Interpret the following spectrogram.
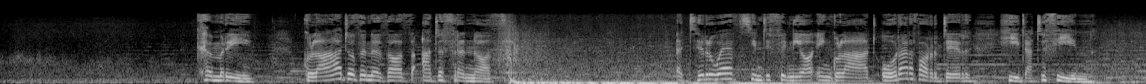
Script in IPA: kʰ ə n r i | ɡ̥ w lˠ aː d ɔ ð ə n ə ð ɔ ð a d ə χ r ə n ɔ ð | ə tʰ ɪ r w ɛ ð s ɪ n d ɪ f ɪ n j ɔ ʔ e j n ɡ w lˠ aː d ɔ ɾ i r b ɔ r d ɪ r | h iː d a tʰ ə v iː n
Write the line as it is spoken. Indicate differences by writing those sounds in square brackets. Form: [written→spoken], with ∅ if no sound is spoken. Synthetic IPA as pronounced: kʰ ə [n→m] r i | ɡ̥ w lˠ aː d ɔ [ð→v] ə n ə ð ɔ ð a d ə [χ→f] r ə n ɔ ð | ə tʰ ɪ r w ɛ ð s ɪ n d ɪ f ɪ n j ɔ ʔ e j n ɡ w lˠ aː d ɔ ɾ [i→a] r [b→v] ɔ r d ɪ r | h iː d a tʰ ə [v→f] iː n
